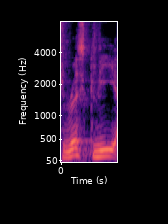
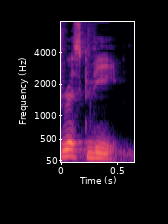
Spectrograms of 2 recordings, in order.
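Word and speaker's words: RISC-V: driving arm I wonder did we establish it's pronounced risk V I think it's pronounced risk V and arm I wonder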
